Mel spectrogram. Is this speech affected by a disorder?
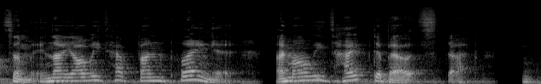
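Yes: cerebral palsy.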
